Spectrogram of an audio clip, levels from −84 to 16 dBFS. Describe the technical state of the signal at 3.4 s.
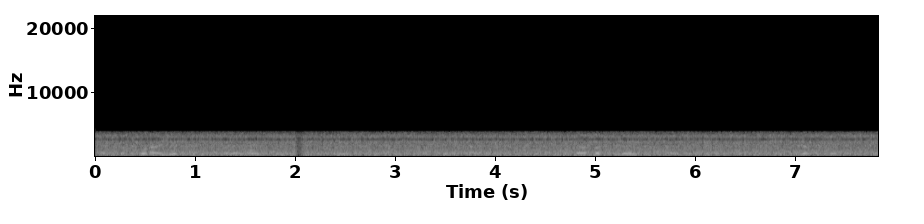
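Lost GSM frames cover 3.34 to 3.39 s, about 40 ms, which fits two dropped 20 ms frames. The decoder repeated the last good frame's vocal-tract and excitation settings, so the speech briefly hangs on a rough, metallic ring instead of cutting out.

The GSM full-rate codec is active at this point too. The speech is rebuilt from a vocal-tract model excited by sparse, regularly spaced pulses, giving a buzzy, gravelly texture, consistent with the 13 kbps full-rate coder. The band runs from 300 Hz to 3.7 kHz, and the codec damage is plainly audible.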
